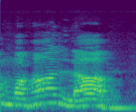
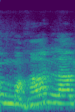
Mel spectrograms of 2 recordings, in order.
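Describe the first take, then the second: First: The n becomes a nasalized l sound. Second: A clear n sound is heard before the l. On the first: "ये हो जाएगा महान लाभ" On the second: "महान लाभ लिखा है"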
